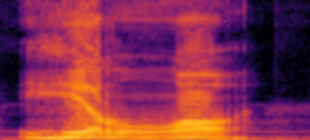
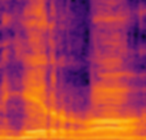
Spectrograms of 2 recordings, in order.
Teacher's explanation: hi-nya tipis, ketemu ro-nya yang tebal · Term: ra tafkhim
